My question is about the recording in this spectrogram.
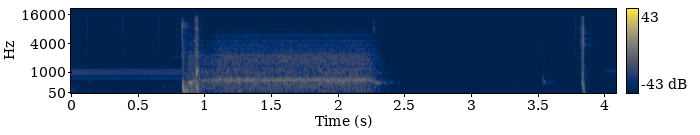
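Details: Burner on a retrofit flame sensor module with 24 V transformer power, spark igniter and solid-state relay: sharp ignition click, then steady soft hissing roar for about 1.5 seconds, cutting out cleanly; burner lights and burns normally.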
